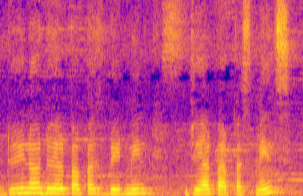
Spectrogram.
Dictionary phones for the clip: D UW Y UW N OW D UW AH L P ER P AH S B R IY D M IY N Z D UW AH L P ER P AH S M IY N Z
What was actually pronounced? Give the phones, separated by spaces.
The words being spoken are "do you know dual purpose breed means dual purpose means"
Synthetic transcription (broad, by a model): D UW Y UW N OW D UW AH L P ER P AH S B IY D M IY N D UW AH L P ER P AH S M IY N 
